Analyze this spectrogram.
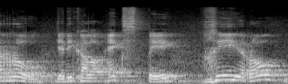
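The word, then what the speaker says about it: Ρ: Nah, jadi XP itu kalau XP bacanya dalam bahasa Yunani, X itu bacanya chi, P itu bacanya ro.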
